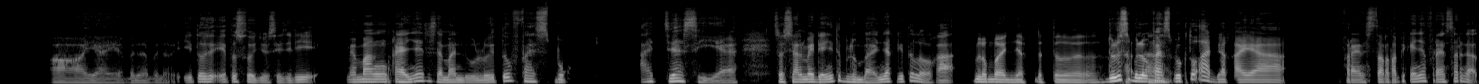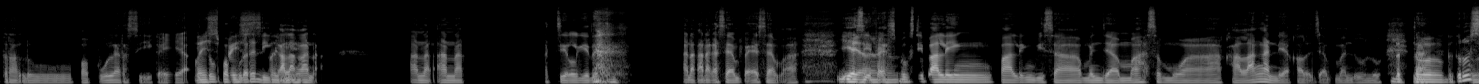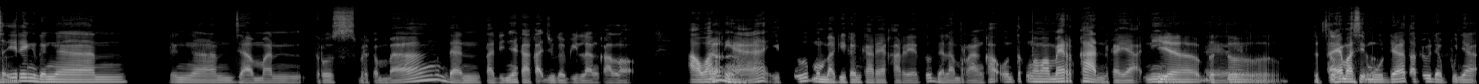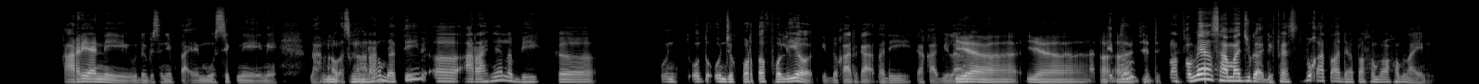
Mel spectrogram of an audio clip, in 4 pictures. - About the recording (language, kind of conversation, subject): Indonesian, podcast, Bagaimana kamu memilih platform untuk membagikan karya?
- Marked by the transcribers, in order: tapping; laughing while speaking: "gitu"; other background noise; stressed: "memamerkan"; unintelligible speech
